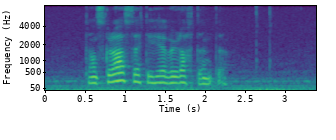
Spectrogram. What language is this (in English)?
Faroese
